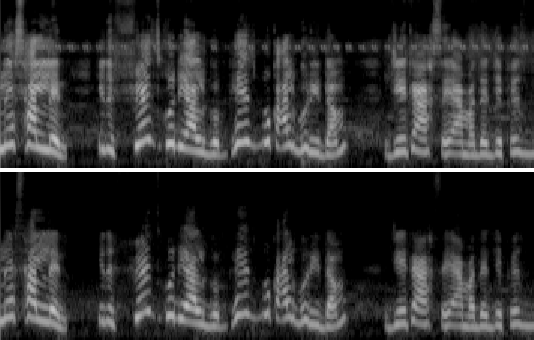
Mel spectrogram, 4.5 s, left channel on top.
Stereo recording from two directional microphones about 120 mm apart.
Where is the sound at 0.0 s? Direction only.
35° right (ahead or behind).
